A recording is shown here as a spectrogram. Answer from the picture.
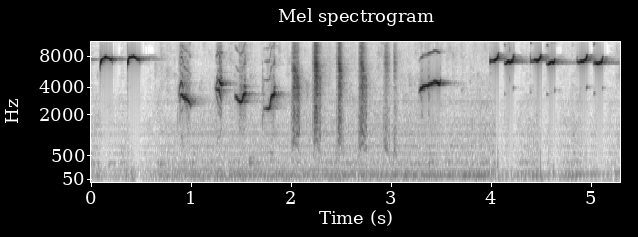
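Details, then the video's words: ['Lure song of a Plain-throated sunbird used to make other sunbirds sing, captured on a phone: high piping notes, dipping whistles, loud harsh chattered notes, then a quick series of thin high whistles.'] "PANCINGAN KONIN GACOR INI PANDAI MEMANCING KOLIBRI NINJA LAIN AGAR IKUT RAJIN BUNYI"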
